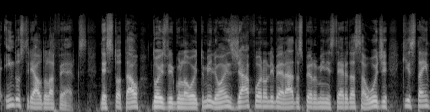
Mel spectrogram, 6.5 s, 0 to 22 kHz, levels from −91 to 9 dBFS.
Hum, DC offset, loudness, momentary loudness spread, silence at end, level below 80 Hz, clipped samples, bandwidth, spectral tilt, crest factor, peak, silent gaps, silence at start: none; under 0.1%; -23 LUFS; 7 LU; 0 s; -52 dBFS; under 0.1%; 14 kHz; -6.5 dB/octave; 18 dB; -4 dBFS; none; 0.1 s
